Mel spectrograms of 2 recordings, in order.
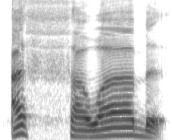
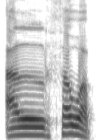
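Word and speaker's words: الثواب: kan pahala ganjaran ya kalau kita masukkan alif lam ya lam mati maka dibacanya attawab bukan alawab bukan karena memang dia ini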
